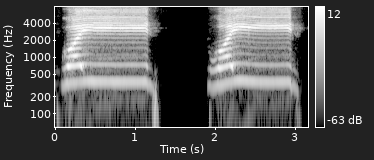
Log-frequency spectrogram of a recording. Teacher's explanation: یہ زبان حلق کے اوپر والے حصے سے ادا ہوتا ہے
